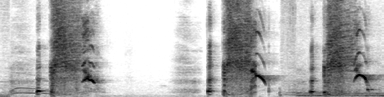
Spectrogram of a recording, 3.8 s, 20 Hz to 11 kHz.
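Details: Three quick high-pitched sneezes, each preceded by a short breathy intake and ending in a squeaky voiced sound, from a streamer's sneezing compilation recorded 2021–2025.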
